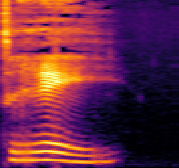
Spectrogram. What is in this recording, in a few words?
"Tree", Dutch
